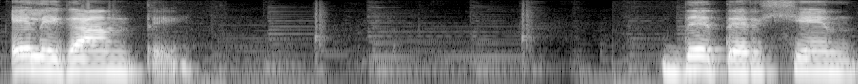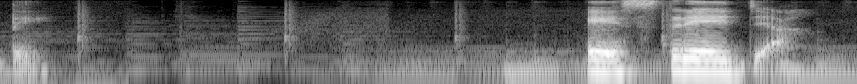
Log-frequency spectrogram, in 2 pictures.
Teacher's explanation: la letra eh, letter e, will always be eh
